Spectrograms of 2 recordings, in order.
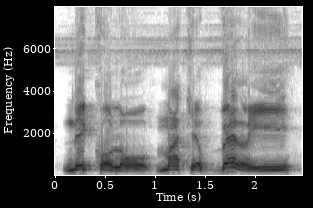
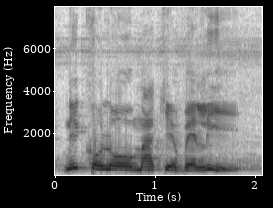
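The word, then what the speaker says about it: Niccolò Machiavelli: ก้อง โลก ชาว อิตาเลียน เนโคโล มาคลี พูด แบบ ไทย ๆ ก็ ออก เสียง นิโคโล มาเคียเวลี เป็น ผู้ ที่ มี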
